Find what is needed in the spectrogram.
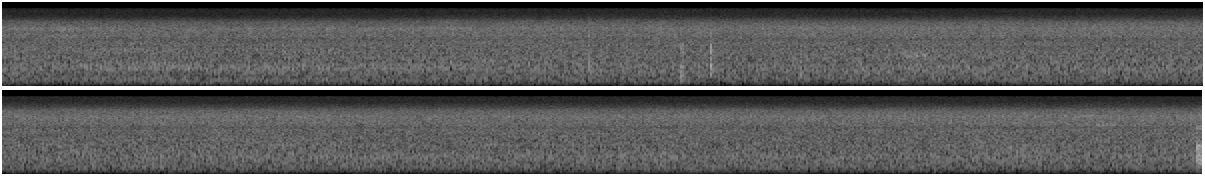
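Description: Steady rush of whitewater in the Passaic River rapids below the Great Falls, an even hiss-like roar of moving water. A single brief click sounds about three and a half seconds in.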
